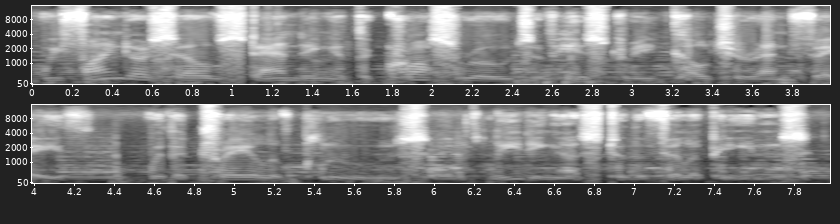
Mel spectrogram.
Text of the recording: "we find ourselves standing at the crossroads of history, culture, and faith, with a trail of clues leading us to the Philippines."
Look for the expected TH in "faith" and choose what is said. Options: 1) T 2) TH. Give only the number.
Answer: 2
